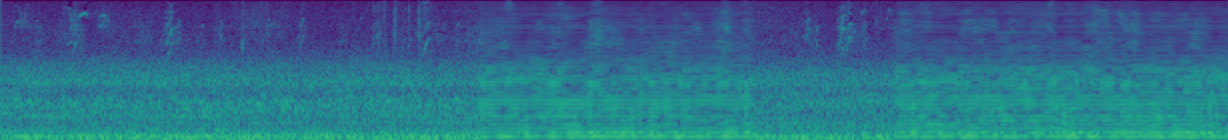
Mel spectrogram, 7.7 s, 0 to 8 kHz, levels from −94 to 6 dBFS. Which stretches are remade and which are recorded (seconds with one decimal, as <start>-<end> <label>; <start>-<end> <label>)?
0.0-3.0 recorded; 3.0-4.7 remade; 4.7-5.6 recorded; 5.6-7.7 remade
